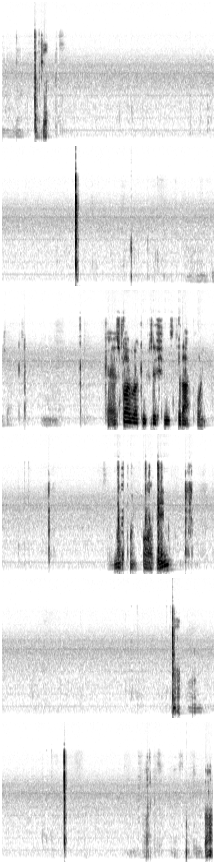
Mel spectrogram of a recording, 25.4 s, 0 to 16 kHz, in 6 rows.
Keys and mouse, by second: 0.2 Escape, 0.7 p, 7.6 Escape, 10.1 d, 10.9 click, 12.0 click, 13.2 click, 15.1 KP_0, 15.9 Return, 19.6 click, 22.2 click, 24.2 Escape.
